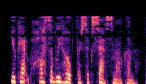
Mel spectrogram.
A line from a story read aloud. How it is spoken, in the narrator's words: Diana gasped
